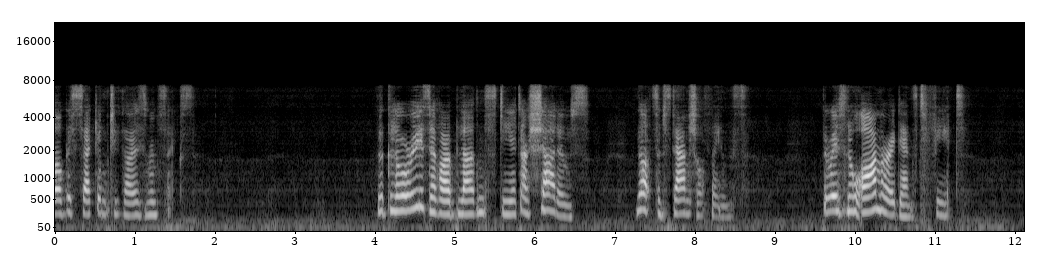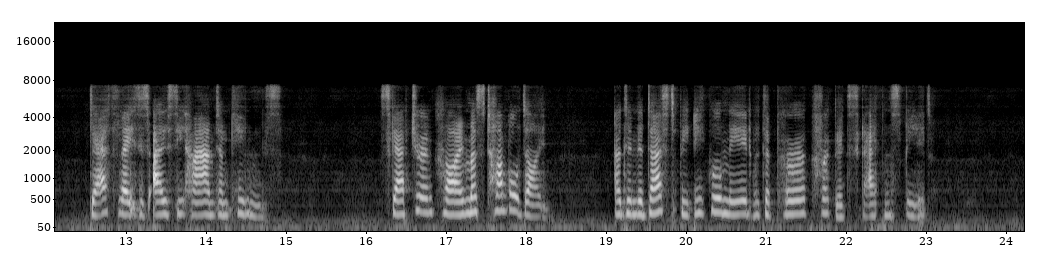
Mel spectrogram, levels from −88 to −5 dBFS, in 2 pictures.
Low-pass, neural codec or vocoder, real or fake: 7.2 kHz; codec, 24 kHz, 1 kbps, SNAC; fake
